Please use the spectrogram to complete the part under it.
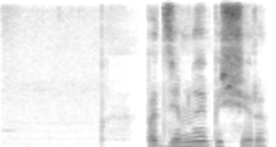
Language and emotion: Russian, neutral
